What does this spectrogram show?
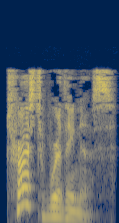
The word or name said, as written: trustworthiness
